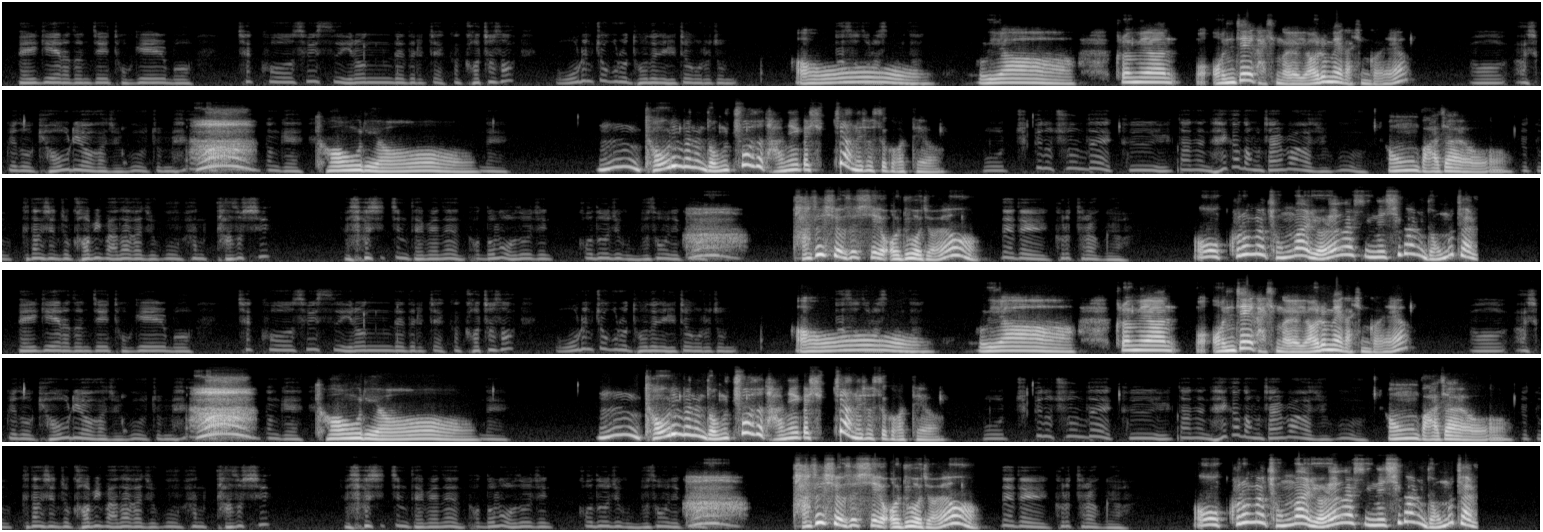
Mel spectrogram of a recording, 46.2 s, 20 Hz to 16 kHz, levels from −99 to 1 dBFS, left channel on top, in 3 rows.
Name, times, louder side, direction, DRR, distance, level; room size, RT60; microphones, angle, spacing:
voice 1, 0.2-1.9 2.4-5.3 5.5-7.4 8.3-9.2 14.7-18.6 20.2-20.5 25.2-29.1 30.6-33.5 34.2-36.3 36.6-37.9 38.7-38.8 40.8-42.1, equal, 5° right, 7.0 m, -45 dB
voice 2, 7.9-9.2 9.8-14.1 17.3-17.9 18.5-20.2 21.4-24.8 29.3-30.5 37.6-38.2 38.7-40.5 42.7-45.5, right 2 dB, 40° right, 0.7 m, -21 dB
head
